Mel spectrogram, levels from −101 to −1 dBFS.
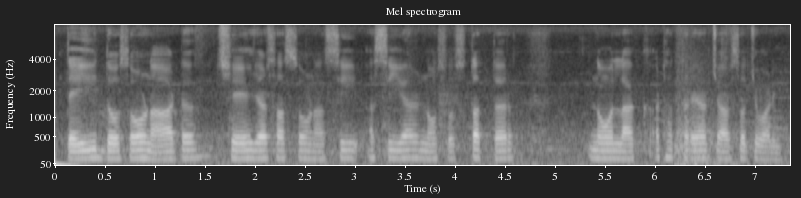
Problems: background sounds at intervals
